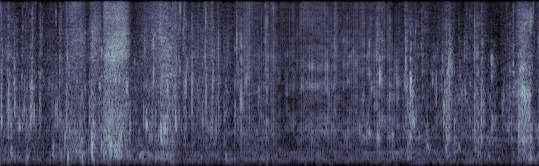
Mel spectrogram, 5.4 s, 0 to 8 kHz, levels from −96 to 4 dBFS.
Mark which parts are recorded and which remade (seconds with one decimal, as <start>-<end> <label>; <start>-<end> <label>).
0.0-2.4 recorded; 2.4-4.0 remade; 4.0-5.4 recorded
